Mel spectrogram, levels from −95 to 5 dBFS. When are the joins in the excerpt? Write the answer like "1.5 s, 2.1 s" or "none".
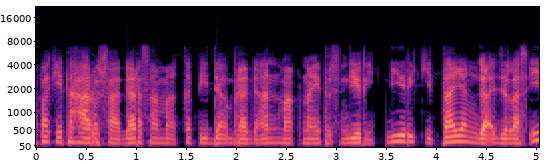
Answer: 3.4 s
